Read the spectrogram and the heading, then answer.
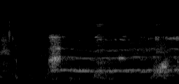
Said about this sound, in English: Oh. It's okay. We have dogs bark. It's okay.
